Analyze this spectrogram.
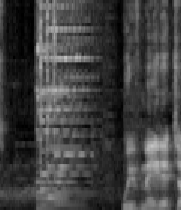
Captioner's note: Mario Selection Sound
